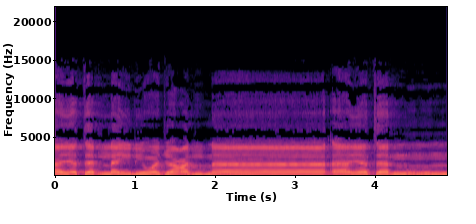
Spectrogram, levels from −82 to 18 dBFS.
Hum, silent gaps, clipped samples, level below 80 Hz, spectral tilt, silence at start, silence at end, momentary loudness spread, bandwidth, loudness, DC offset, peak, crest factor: none; none; under 0.1%; -46 dBFS; -5.5 dB/octave; 0 s; 0 s; 3 LU; 14 kHz; -15 LUFS; under 0.1%; -2 dBFS; 14 dB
